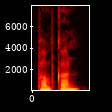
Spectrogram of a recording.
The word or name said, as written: pumpgun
